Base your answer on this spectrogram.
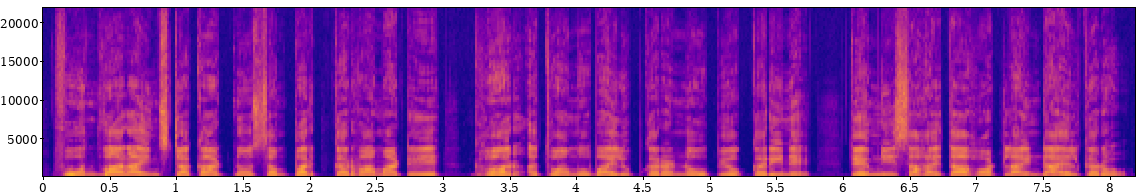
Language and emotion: Gujarati, neutral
